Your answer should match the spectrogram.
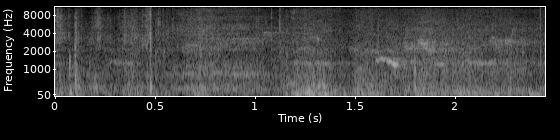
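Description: A few irregular knocks and handling sounds as a kitul palm flower stalk is worked on by hand high up the tree. A short chirp, most likely a bird, comes near the end.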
